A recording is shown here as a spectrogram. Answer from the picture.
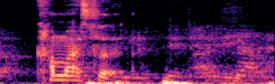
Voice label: "kamasu", minamiyamagata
